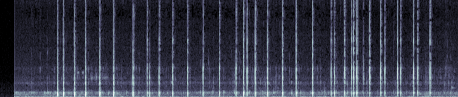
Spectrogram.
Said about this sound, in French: Oui, c'est très rapide et ce sont deux cachalots, deux séquences qui s'enchaînent deux fois de suite. Écoutez encore.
